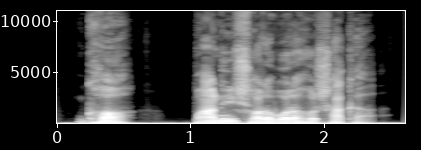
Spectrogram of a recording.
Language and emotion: Bengali, neutral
